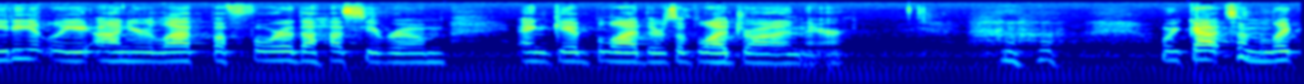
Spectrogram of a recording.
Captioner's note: laughs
